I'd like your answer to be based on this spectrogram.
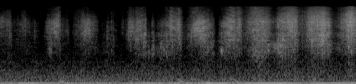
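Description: Long acrylic nails trace and rake lines through a thin layer of orange bath bomb powder spread on a flat grey tray. The result is a steady run of bright, gritty scratching strokes, each swelling and fading in quick, fairly regular rhythm over a faint low hum.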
